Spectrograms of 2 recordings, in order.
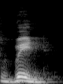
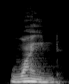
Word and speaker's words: wind: Second, when it comes to weather or air movement, then it's wind. However, when it means turning or spinning or twisting, it's pronounced wind.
